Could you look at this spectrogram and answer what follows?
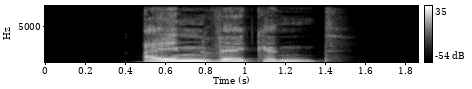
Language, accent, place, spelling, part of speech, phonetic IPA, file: German, Germany, Berlin, einweckend, verb, [ˈaɪ̯nˌvɛkn̩t], De-einweckend.ogg
- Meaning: present participle of einwecken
